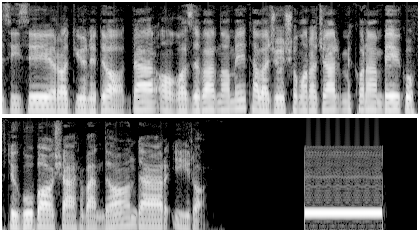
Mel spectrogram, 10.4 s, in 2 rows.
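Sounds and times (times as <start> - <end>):
speech: 0.0 - 7.8
ringback tone of an outgoing telephone call: 9.0 - 10.0.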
